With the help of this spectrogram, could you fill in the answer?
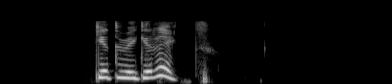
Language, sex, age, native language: Icelandic, female, 8, Icelandic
